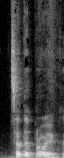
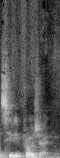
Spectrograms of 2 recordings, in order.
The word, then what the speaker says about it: CD Projekt: I'm the co-founder and joint CEO of CD Projekt, as you properly pronounce it, in Polish, or the more international version, CD Projekt.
